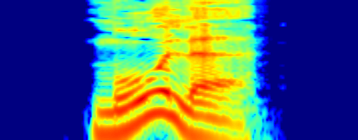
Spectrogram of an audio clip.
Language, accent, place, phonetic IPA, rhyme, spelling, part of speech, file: German, Germany, Berlin, [ˈmoːlə], -oːlə, Mole, noun, De-Mole.ogg
- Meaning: jetty, mole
